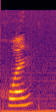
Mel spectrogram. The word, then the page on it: hun: 2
